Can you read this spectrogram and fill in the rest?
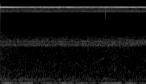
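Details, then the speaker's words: Old Semp Toshiba CRT TV under repair: faint, steady high-pitched whine with no rhythm from the flyback transformer; capacitors checked and look fine, no visible leakage, possible internal fault, resoldering considered. "Por desencargo em princípio ele tá bom o que tá fazendo esse barulho é o flyback mas"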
